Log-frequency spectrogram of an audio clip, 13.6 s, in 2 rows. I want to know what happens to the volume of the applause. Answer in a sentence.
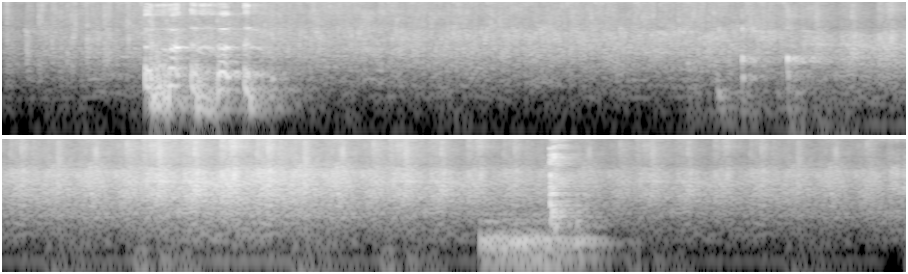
The volume of the applause goes up, then down.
